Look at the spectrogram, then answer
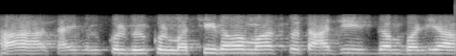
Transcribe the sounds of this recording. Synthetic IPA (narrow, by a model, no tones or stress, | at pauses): ɦãɦãsaːibɪlkʊlbɪlkʊlmɐtʃʰiɾɐʋəmɐst̪ot̪aːd͡ʒiɪk̚d̪əmbɐɽija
